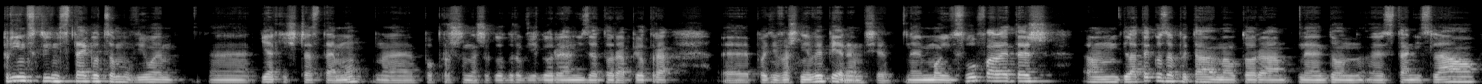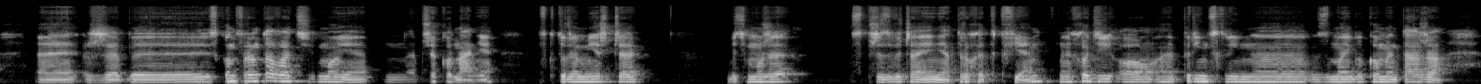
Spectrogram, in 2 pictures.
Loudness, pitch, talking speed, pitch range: -18 LUFS, 115 Hz, 95 wpm, 105-125 Hz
